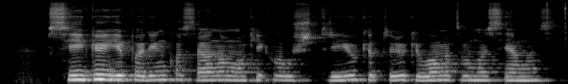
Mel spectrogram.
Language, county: Lithuanian, Vilnius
